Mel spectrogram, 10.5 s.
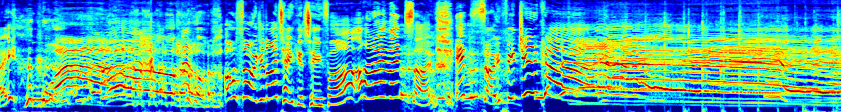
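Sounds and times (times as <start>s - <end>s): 
speech: 0.0s - 1.0s, 2.2s - 4.6s, 5.2s - 7.7s
laughter: 0.0s - 3.0s, 5.2s - 10.5s
audience clapping: 8.1s - 10.5s.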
